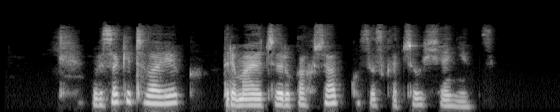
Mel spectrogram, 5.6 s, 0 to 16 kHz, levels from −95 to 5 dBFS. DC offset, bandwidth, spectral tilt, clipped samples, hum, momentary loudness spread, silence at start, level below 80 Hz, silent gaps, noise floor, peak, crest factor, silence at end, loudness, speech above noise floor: under 0.1%; 7.8 kHz; -5 dB/octave; under 0.1%; none; 16 LU; 0.6 s; -62 dBFS; none; -81 dBFS; -2 dBFS; 18 dB; 0.9 s; -19 LUFS; 63 dB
